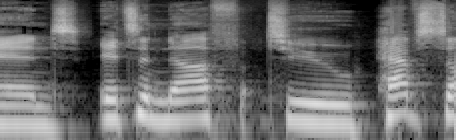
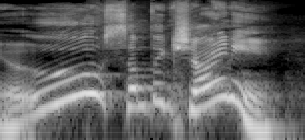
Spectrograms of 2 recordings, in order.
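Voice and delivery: distracted bird mother; 11 semitones higher than usual. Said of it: "my mother used to tell me".

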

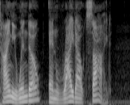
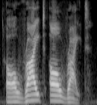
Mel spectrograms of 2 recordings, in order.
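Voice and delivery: loud call to cut the laughter; irritated yell; 2 semitones higher, 7 dB louder, much slower than usual. A narrator's reading. Pied ninja yells over everyone's laughter, fed up. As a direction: raise the voice, fed up. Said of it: "yelled Boulise".

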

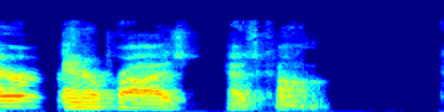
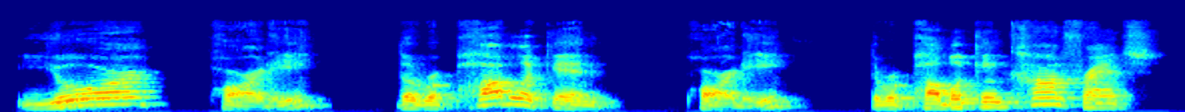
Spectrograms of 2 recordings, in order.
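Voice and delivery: drawn-out, measured delivery with pauses between phrases; slow, deliberate repeat; 3 semitones lower than usual. Shown as a demonstration. Commentator repeating the blame for a congressman, slowly and deliberately. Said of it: "I'm gonna say this again slowly".

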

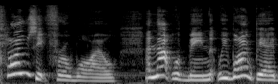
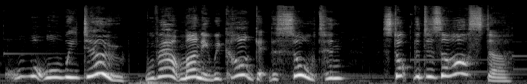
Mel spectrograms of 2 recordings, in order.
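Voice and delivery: high, loud worried wail; fretting; 9 semitones higher, 5 dB louder than usual. A narrator's reading. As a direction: fret with rising panic. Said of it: "fretted Jumbo".

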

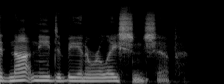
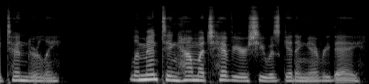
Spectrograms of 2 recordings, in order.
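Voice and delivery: ordinary delivery

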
